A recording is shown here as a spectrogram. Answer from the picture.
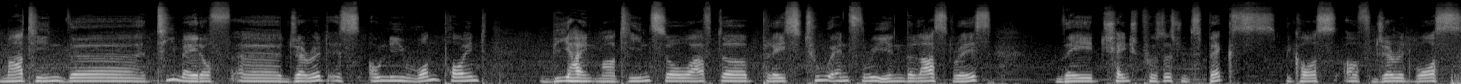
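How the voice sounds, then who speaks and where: There is noticeable noise behind a man with a German accent and a fairly high pitch. He speaks very slowly, his intonation fairly even. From Germany. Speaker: sim racing commentator. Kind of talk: live commentary. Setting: live stream. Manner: halting.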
